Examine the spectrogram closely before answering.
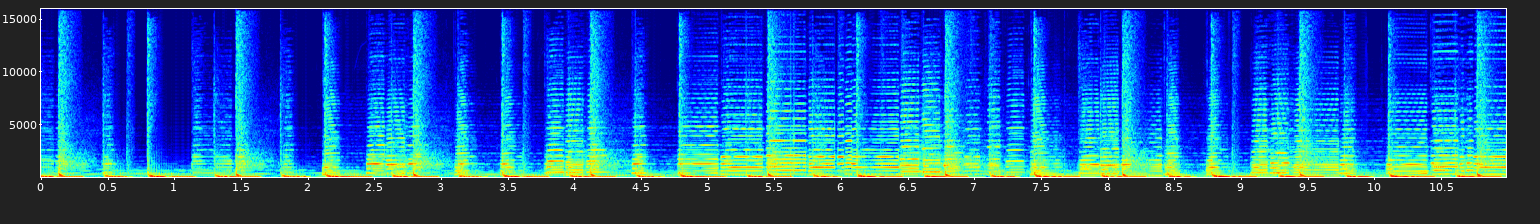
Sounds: Music

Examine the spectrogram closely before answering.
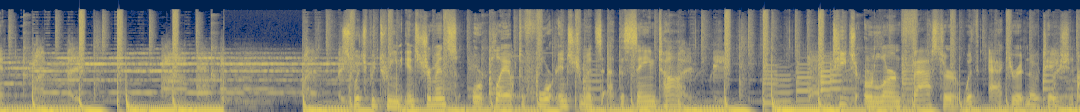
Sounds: Musical instrument, Acoustic guitar, Plucked string instrument, Speech, Electric guitar, Music, Strum, Guitar

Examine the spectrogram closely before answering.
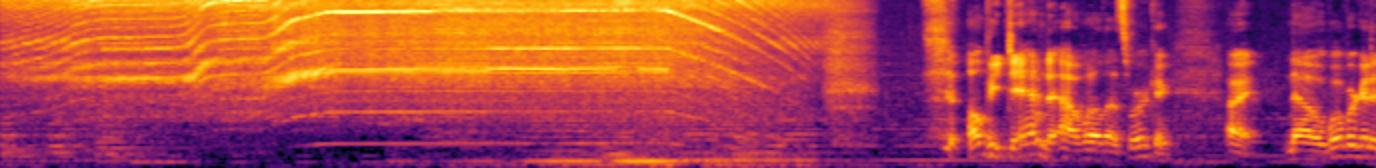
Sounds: Music, inside a small room, Speech

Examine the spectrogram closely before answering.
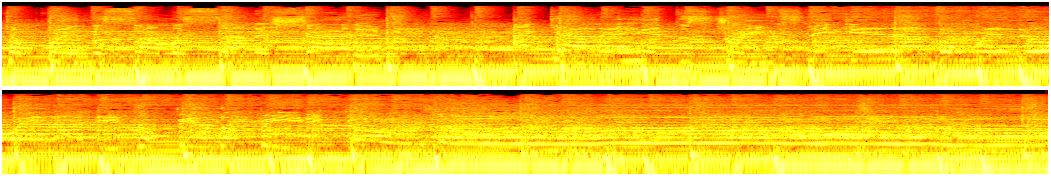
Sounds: Music, Independent music

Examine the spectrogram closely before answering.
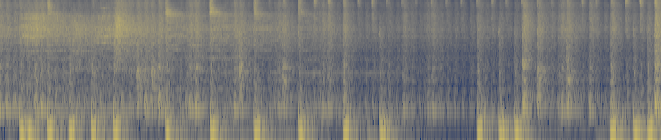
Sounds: Music

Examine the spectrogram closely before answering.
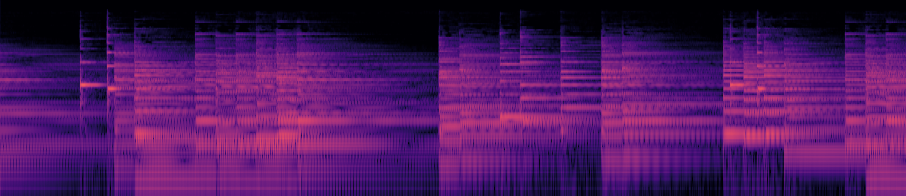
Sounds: Piano, Keyboard (musical)

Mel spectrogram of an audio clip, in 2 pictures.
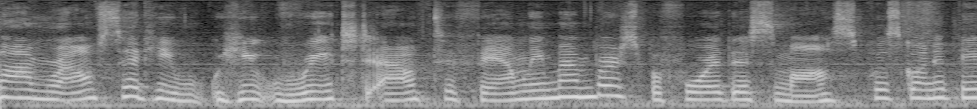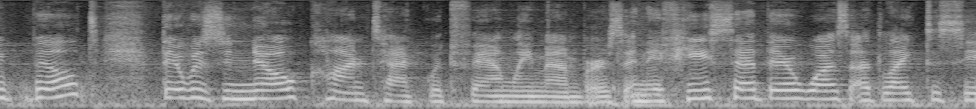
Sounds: Speech

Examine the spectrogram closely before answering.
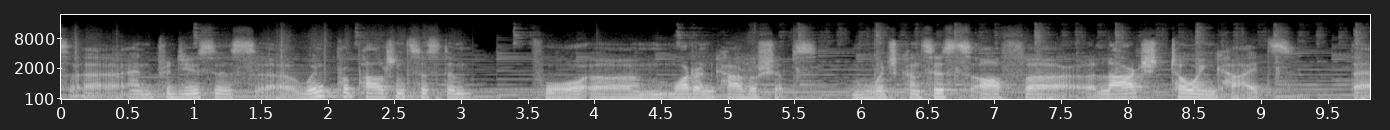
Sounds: Music, Speech

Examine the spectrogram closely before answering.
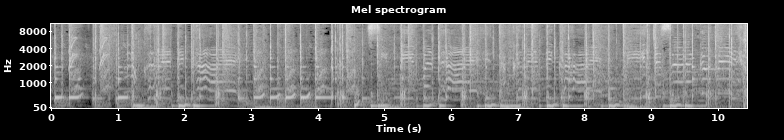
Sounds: playing tabla

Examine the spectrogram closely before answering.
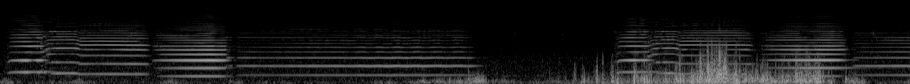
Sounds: fiddle, Music, Musical instrument

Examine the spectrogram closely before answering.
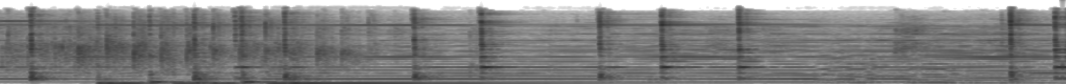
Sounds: Sitar, Music

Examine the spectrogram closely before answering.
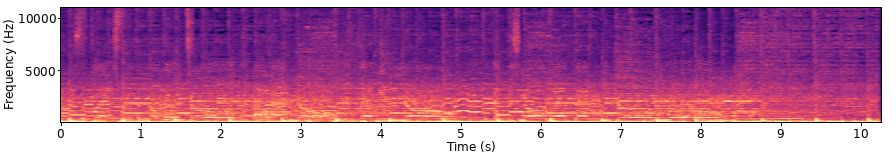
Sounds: Musical instrument, Rock music, Punk rock, Singing, Music

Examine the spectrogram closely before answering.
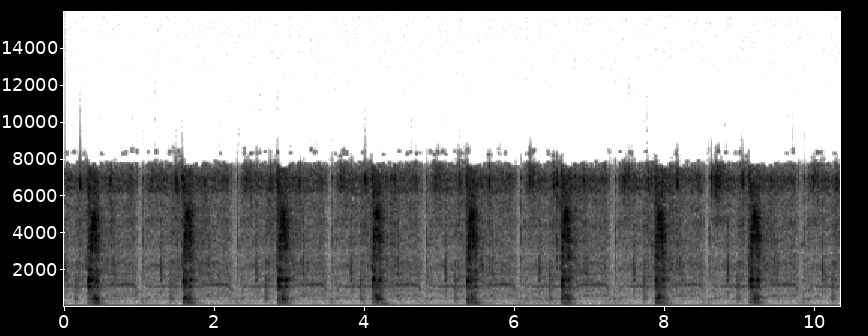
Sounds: Printer

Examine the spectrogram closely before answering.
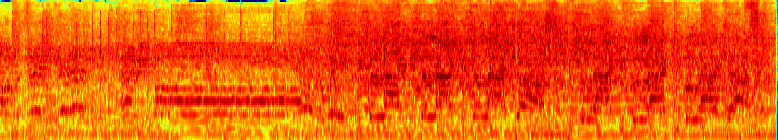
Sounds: Music, Disco

